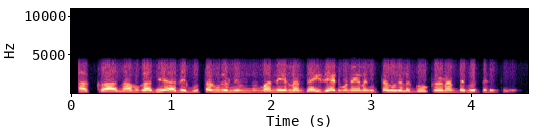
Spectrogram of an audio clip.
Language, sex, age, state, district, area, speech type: Kannada, male, 18-30, Karnataka, Uttara Kannada, rural, conversation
